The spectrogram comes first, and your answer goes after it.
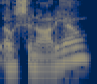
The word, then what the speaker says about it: ocenaudio: It's called OSEN Audio or OSEN Audio uh spelled like ocean as you're seeing on my screen if you forget the A.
